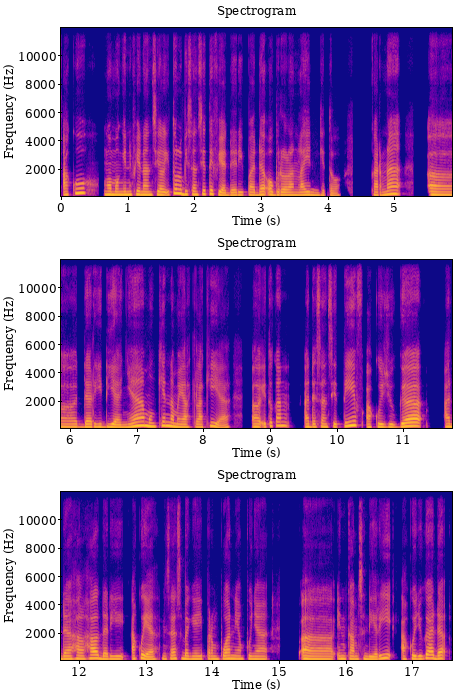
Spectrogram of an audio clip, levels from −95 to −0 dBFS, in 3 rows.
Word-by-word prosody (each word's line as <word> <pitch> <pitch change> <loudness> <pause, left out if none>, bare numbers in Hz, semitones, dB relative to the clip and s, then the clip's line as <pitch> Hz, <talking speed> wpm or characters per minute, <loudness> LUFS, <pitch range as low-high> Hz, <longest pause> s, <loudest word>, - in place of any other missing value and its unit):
aku 315 +11 0 0.3
ngomongin 210 -1 +2
finansial 210 -2 +1
itu 260 +11 0
lebih 235 -5 +3
sensitif 240 +3 -1
ya 175 -4 +3
daripada 190 +3 -1
obrolan 190 -2 0
lain, 195 -2 0
gitu, 160 -1 -6 0.5
karena, 225 +7 0 0.4
eee, 205 -1 +1
dari 200 +1 +1
dianya 195 +8 +3
mungkin 260 +2 +4
namanya 190 -5 +2
laki-laki 190 +4 -1
ya, 150 +5 -4 0.3
eee, 205 0 +1
itu - - -2
kan 275 0 -1 0.2
ada 200 0 0
sensitif, 205 +8 0
aku 195 0 +1
juga 215 +8 +4 0.3
ada 205 -1 +1
hal-hal 215 +3 +1
dari 190 -1 -1
aku 210 +1 +2
ya, 175 +1 0
misalnya 215 +3 -3
sebagai 195 -3 -1
perempuan 210 +1 -1
yang 200 -1 -3
punya, 190 -2 -2 0.5
eee, 190 -2 +2
income 200 -1 -1
sendiri, 195 +7 0 0.2
aku 195 +2 -1
juga 220 +5 +1
ada, 220 +2 +2
205 Hz, 145 wpm, -19 LUFS, 190-220 Hz, 0.5 s, mungkin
